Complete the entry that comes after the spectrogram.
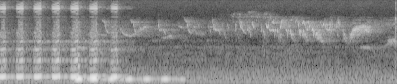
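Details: Coucals answering one another: a run of deep hoots is overlapped by a second, lower series that continues alone. High twittering from other birds follows.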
